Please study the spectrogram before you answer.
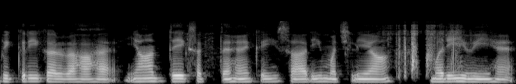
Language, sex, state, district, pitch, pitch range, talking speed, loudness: Hindi, male, Uttarakhand, Uttarkashi, 130 Hz, 125-140 Hz, 160 wpm, -18 LUFS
